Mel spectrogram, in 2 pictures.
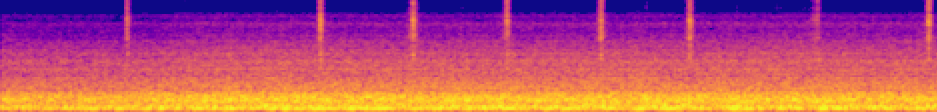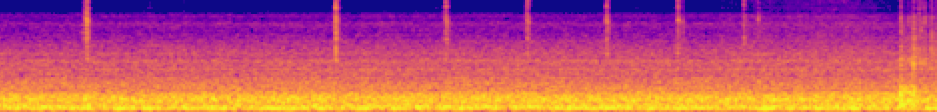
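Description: Steady low rumble of a car idling, heard from inside its cabin, with light high ticks every second or so at uneven spacing.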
